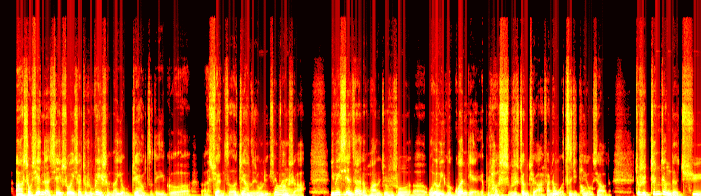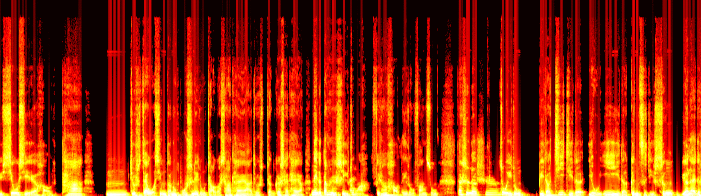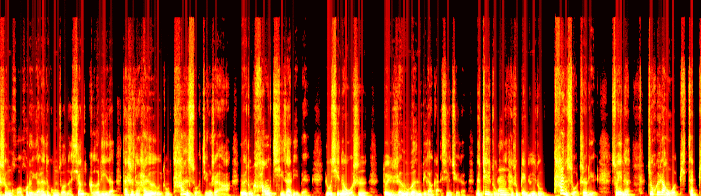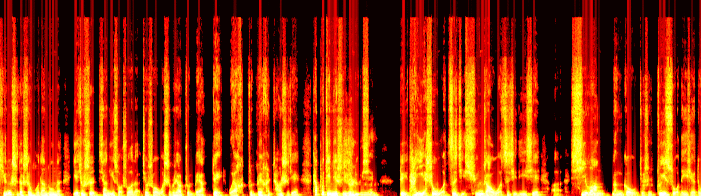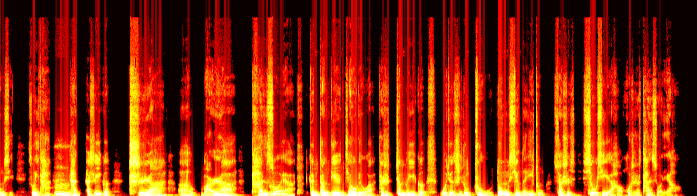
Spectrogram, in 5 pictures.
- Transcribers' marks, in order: other noise
- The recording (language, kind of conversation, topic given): Chinese, podcast, 你如何在旅行中发现新的视角？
